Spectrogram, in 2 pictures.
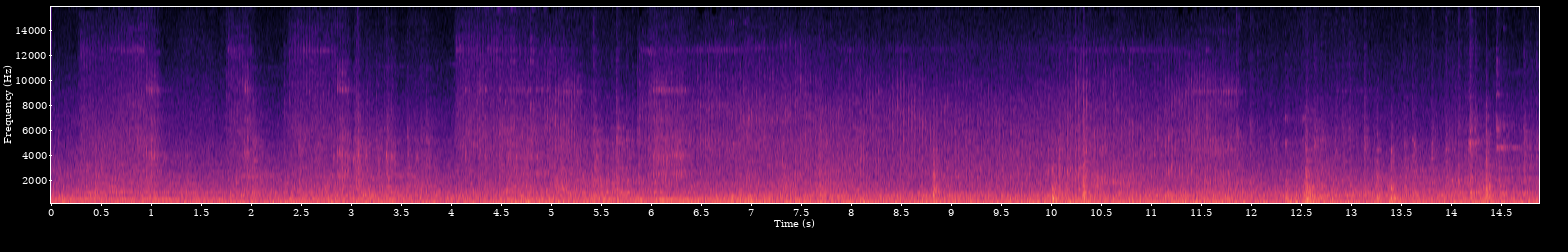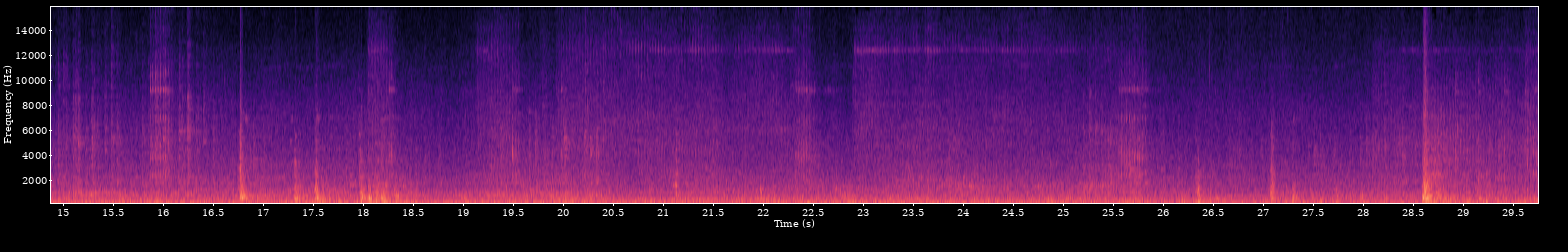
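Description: Kobelco SK350 hydraulic excavator's diesel engine running steadily while it digs sand, with a pitched hum that comes and goes. Scattered sharp knocks, the loudest near the end.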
